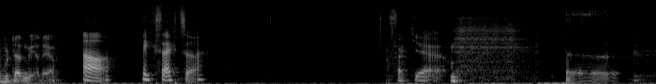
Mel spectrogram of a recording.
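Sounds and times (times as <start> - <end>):
speech: 0.0 - 2.1, 3.9 - 5.0, 5.6 - 6.4
short voiced burp: 5.6 - 6.3.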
